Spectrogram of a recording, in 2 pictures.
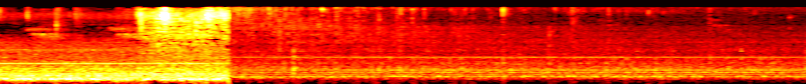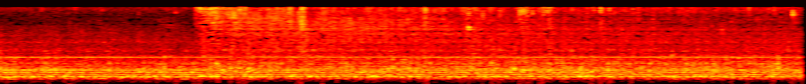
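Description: Banana-flower vadai deep-frying in hot peanut oil: a loud burst of sizzling about a second and a half in, then a steady, fainter sizzle with scattered crackles that rises a little past the middle.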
